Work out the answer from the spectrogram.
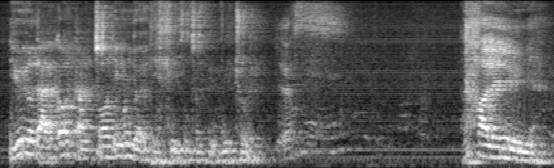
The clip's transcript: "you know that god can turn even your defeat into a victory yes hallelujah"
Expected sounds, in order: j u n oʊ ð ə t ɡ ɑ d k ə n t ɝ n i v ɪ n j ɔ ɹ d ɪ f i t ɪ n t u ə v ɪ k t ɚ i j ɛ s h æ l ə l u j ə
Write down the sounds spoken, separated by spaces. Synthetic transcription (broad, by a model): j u n oʊ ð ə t ɡ ɑ d k ə n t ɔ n i v ɪ n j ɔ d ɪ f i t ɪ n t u ə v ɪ t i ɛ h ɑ l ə l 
